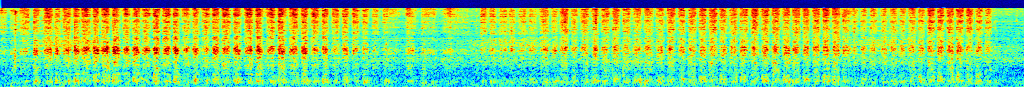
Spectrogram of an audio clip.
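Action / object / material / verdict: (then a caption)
scrape / colored pencil on a canvas panel / canvas / none. A colored pencil rapidly hatches across the textured surface of a solid canvas panel, making a continuous dry, scratchy rubbing with a bright, gritty edge. The quick back-and-forth strokes run steadily and blur into one another throughout, easing slightly around the middle before picking back up.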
